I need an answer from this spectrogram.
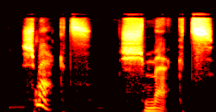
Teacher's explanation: That's a great observation. It's actually a short, casual squish of schmeckt es, but Germans just say schmeckt's.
